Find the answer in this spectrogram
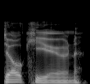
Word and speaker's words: DQN: can we okay what is a dqn pronounced dokun a thug bully or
